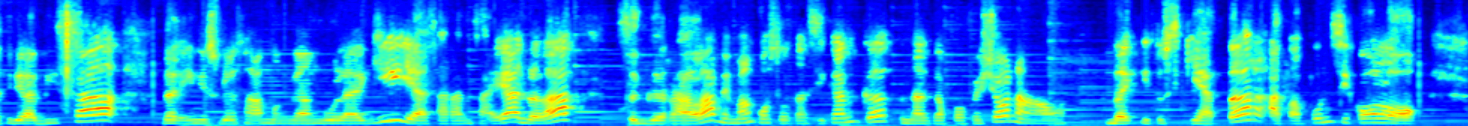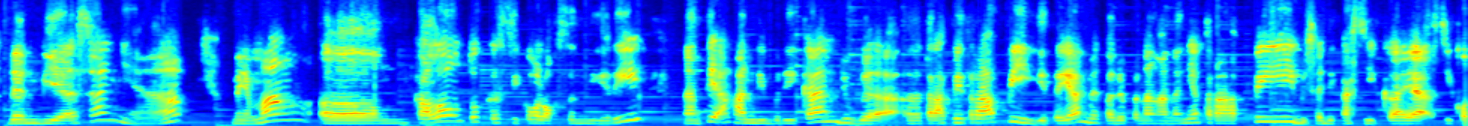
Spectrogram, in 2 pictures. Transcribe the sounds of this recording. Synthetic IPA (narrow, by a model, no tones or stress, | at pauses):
jat̪idakbisa | daninisudahsaŋat̪̚məŋɡaŋɡulaɡijasaɾansajaːdalah | səɡəɾalahmemaŋkɔnsult̪asikankət̪ənaɡapɾofesional | baik̚it̪usi̥kiat̪əra̰t̪awpʊnsikolɔk̚ | danbiasaɲa | memaŋʔəmkalowunt̪ʊkːəsikolɔk̚səndiɾi | nant̪iakandibəɾikand͡ʒuɡaət̪əɾapit̪əɾapiɡit̪ujamet̪odəpənaŋananɲat̪əɾapibisadikasikajaʔsik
